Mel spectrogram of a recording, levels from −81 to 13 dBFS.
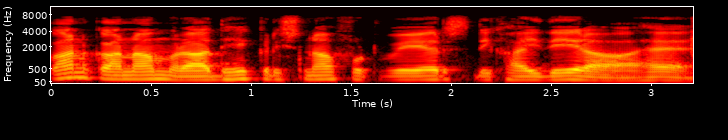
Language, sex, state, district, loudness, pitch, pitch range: Hindi, male, Haryana, Jhajjar, -21 LUFS, 115 Hz, 110-125 Hz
